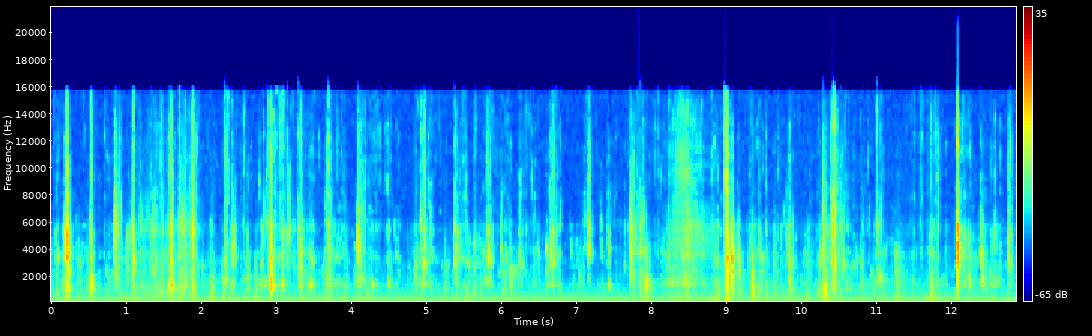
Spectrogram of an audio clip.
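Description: Wet chewing and lip smacking of people eating fried chicken, an irregular run of short clicks and smacks.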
